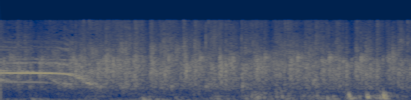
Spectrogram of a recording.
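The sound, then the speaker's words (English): Audience applause and cheering as a comedian is introduced on stage, a loud sustained wash of clapping and crowd noise running through the whole stretch. “Give it up for Tanya Nascimento! Yay!”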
